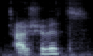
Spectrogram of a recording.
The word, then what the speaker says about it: Auschwitz: I can never pronounce that word. – Auschwitz? – Yes. Thank you.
